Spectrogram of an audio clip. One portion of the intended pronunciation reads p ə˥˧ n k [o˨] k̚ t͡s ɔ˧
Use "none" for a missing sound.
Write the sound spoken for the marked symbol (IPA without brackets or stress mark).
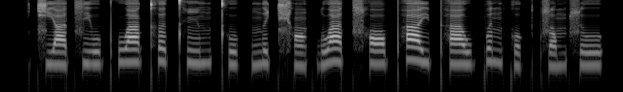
o˨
